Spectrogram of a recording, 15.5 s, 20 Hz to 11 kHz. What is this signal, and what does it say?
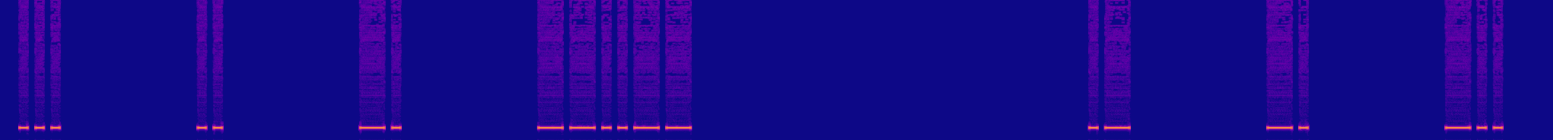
Morse code, heard as a keyed tone, about 15 wpm, spaced as for 5 wpm, 1000 Hz. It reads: SIN, AND
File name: qotdfiles / 5wpm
